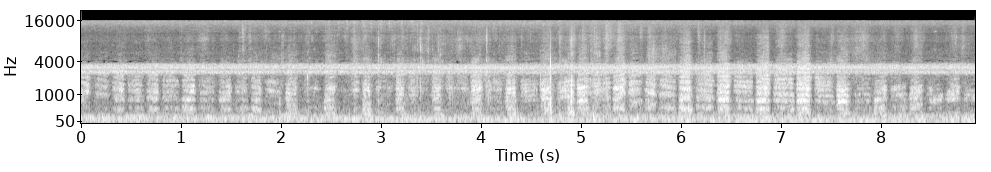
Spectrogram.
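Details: German Shepherd that has treed two raccoons in a peach tree, panting in steady rapid breaths at about two and a half per second, over a constant high-pitched hum throughout.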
